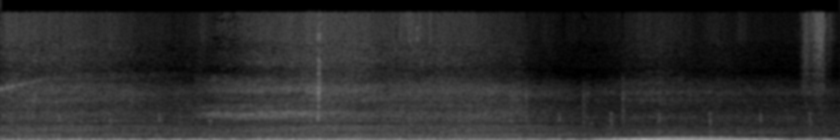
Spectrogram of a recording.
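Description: Cars moving through traffic on a road, a steady low engine rumble from nearby vehicles that swells into a louder, deeper acceleration near the end.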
